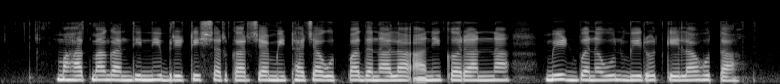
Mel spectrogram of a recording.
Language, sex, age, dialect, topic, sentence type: Marathi, female, 51-55, Varhadi, banking, statement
